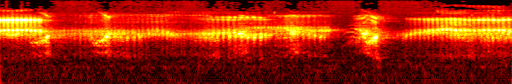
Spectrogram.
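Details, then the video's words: Many frogs calling at an evening lake in France, the Lac de Sabatte: a dense wall of buzzy trilling with louder rasping croaks breaking through about once a second, no pause in the chorus. "Froschkonzert an Crystals Lake"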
